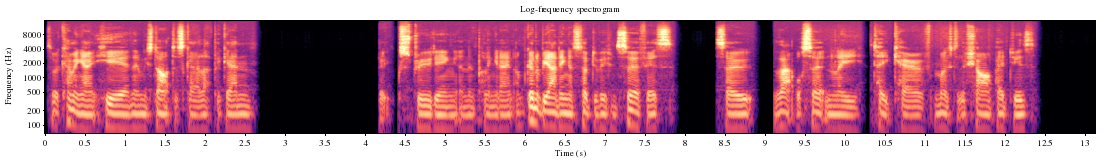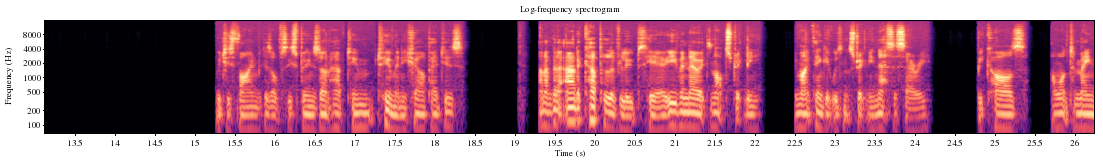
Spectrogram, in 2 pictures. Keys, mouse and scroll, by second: 4.3 e, 10.5 s, 10.5-12.9 drag, 15.2 e, 17.3 click, 17.3 s, 18.3 click, 25.9 shift+e.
